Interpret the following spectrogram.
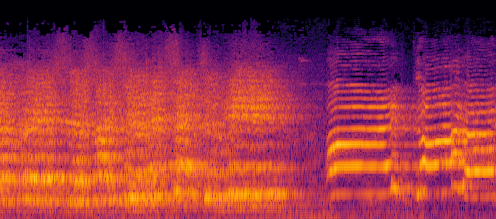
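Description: A group of voices singing a song together, followed about four seconds in by a single clear voice singing long held notes that step upward.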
